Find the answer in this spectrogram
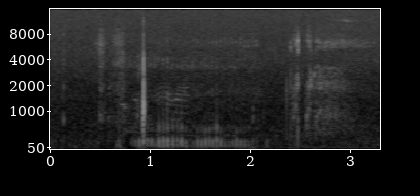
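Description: A sleeping Old English Bulldog gives a deep, vibrating snore, a rapid pulsed rattle that lasts about a second before fading. A sharp click comes just before it, and faint room sounds follow.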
